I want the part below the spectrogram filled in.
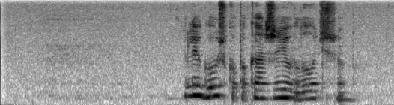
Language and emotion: Russian, sad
